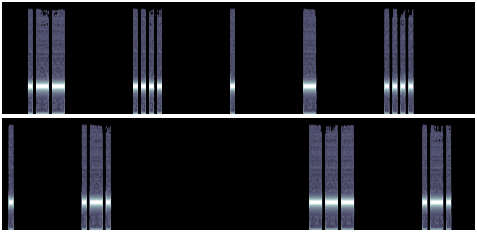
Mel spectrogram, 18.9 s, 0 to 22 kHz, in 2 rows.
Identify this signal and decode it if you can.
Morse code, heard as a keyed tone, about 15 wpm, spaced as for 5 wpm, 1000 Hz. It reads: WHETHER OR
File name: qotdfiles / 5wpm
